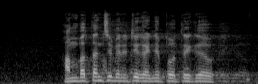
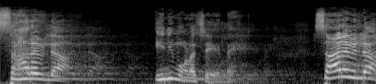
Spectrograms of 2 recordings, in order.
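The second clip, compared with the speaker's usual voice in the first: gentle forgiveness, voiced loud; 5 semitones higher, 8 dB louder than usual. Voicing God's gentle words.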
